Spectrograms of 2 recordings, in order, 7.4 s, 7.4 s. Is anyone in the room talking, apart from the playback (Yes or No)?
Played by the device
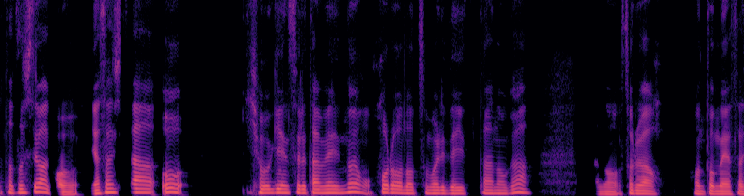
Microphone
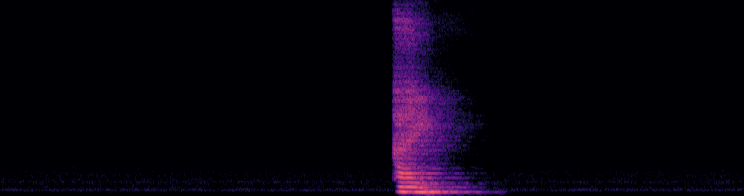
Yes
